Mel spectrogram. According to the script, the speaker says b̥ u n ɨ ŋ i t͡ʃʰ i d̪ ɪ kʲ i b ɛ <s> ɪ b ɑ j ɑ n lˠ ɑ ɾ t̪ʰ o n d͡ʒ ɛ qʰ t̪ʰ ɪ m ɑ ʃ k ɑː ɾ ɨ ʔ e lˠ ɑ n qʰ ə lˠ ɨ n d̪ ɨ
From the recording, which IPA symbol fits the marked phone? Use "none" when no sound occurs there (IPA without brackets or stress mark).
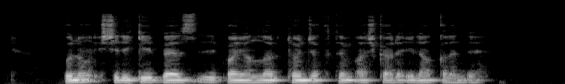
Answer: z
